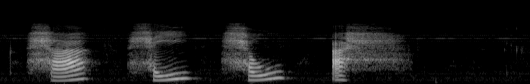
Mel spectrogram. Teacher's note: Huruf ha terdengar seperti suara pernapasan yang jernih dan sangat jelas.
